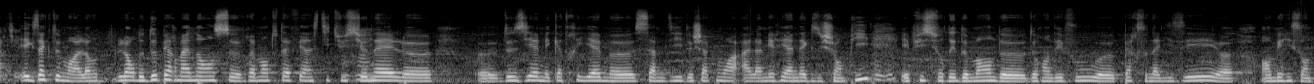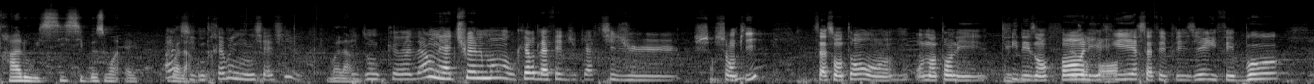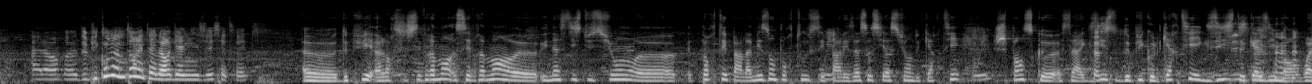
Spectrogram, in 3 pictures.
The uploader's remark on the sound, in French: Fête de quartier du Champy Noisy-le-Grand. Une émission enregistrée en public. À l'occasion de la Fête de quartier du Champy à Noisy-le-Grand.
